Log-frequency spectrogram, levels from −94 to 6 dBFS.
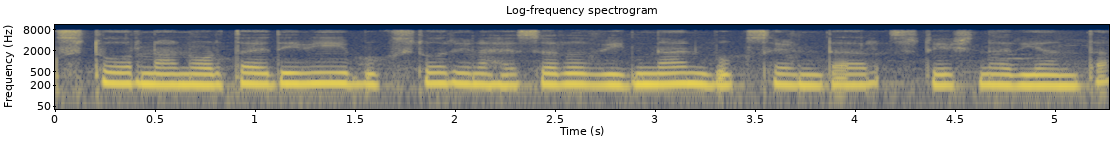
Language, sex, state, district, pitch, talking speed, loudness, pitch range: Kannada, female, Karnataka, Mysore, 215 Hz, 150 wpm, -13 LUFS, 210-225 Hz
